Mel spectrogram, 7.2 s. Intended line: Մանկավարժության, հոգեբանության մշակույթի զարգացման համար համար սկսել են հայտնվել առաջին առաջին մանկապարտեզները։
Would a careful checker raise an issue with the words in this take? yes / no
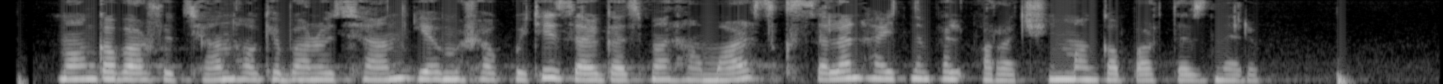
yes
